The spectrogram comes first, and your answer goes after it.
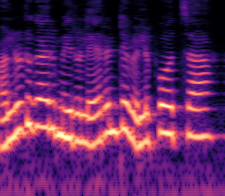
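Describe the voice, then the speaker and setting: Casting: secretive old maid whispering gossip, read by a woman, higher voice, muffled recording. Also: fairly quick, lightly acted. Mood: confiding. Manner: hushed, confiding. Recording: dull lo-fi recording.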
